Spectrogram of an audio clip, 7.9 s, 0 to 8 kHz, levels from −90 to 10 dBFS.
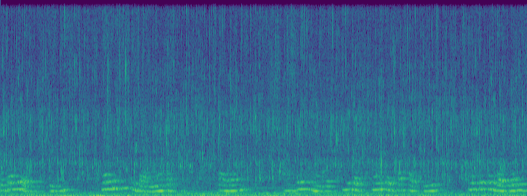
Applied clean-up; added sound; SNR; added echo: none; Stream; 2 dB; reverberation time 0.6 s.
